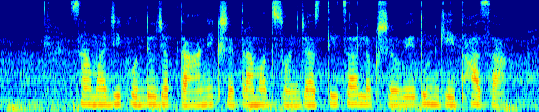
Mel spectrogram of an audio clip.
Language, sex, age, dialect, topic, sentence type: Marathi, female, 31-35, Southern Konkan, banking, statement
